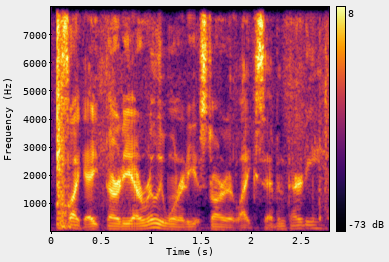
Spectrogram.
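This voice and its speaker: A man's voice: sits low, fast talker, very noisy. A man in his thirties talking casually to his camera on a cold outdoor hike, rambling loosely with lots of "like" and blunt, profane asides. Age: 30s. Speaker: hiking vlogger. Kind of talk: casual vlog talk to camera. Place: outdoors on a cold winter lake trail and in a parked truck. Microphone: handheld action camera.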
